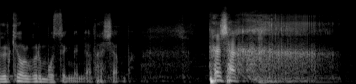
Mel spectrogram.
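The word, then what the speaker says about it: פסח: 근데 그 페샤크 파쉐크 그렇게 발음하는데, 이 페샤크라고 하는 발음은 넘어갔다. 다시 한번 페샤크 시작. 페샤크 할 때 독일어 하듯이 박 하듯이 이렇게 하는 거예요.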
